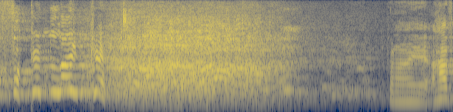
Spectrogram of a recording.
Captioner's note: audience laughing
